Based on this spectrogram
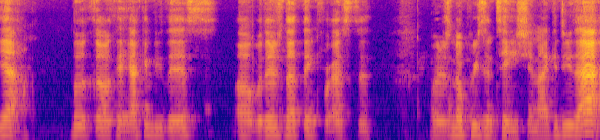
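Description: Speaking at a fairly quick pace, a woman has a fairly low pitch and a bright, sharp tone. Her intonation is monotone and flat. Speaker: spiritual podcast host. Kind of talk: casual chat. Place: home room.

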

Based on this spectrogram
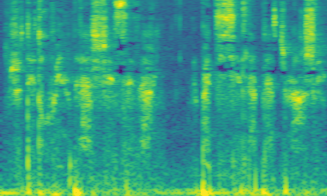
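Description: A soft-spoken woman whispers at a fairly quick pace over noticeable background noise. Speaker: ASMR reader. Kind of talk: whispered book reading for ASMR. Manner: whispered, soft. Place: home room. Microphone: studio mic.

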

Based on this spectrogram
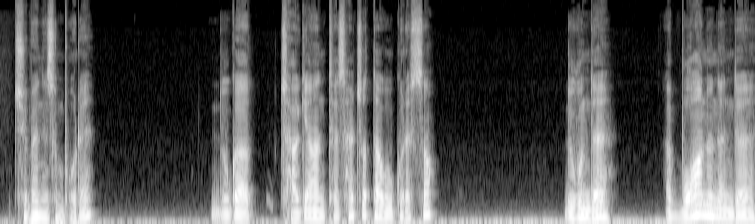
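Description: Speech comes at a fairly slow pace in a dark, mellow tone, broken by long, frequent pauses. The recording is very clean, with a silent background. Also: man, medium pitch for a man. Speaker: ASMR creator. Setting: ASMR recording, close microphone. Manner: soft, close-mic, tender and coaxing, playfully scolding; animated, teasing, with laughs and coos.

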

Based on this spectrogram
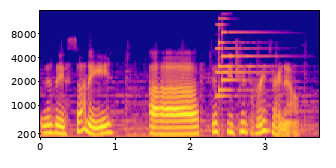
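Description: Over clear music in the background, the voice has ordinary pitch variation and a dry sound with no echo. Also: woman. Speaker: travel vlogger. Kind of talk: casual vlog chat. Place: open country. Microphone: phone near.

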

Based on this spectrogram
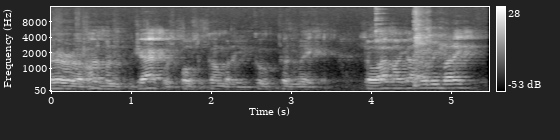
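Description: Lively intonation carries a man's fairly quick speech, with audible room echo and light background noise. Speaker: golf champion honoree. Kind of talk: acceptance speech and interview answers. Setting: gala stage with audience. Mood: reminiscent, warm. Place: hall. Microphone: lapel.

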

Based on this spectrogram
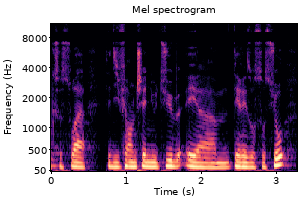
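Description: A man speaks at a very fast pace in a dark, mellow tone. The background is quiet. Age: 30s. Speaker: podcast host and fitness YouTuber; podcast host, fitness YouTuber. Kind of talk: casual interview conversation. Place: studio. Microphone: studio mic.

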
